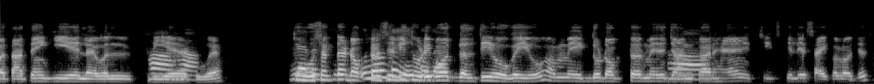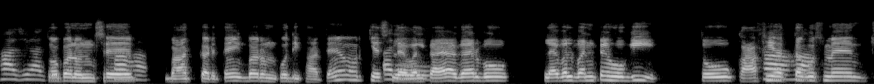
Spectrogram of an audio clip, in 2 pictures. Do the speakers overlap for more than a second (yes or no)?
yes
